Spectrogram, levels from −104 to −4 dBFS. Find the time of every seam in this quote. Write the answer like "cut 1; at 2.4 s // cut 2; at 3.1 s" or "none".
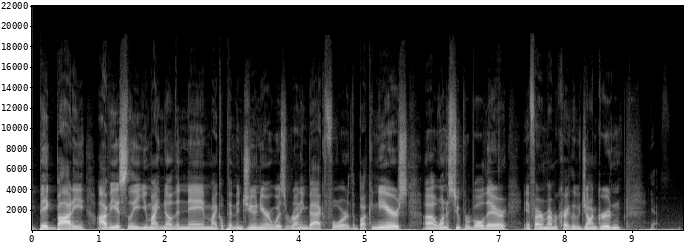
none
